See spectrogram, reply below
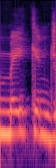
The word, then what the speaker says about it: Macon: Macon? Uh-huh. Well, that sounds weird, but I guess it's like bacon. – That's Macon.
